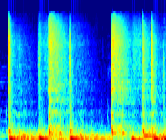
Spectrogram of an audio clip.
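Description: Drum kit in a recorded pop-rock song, coming in after a brief gap with kick-drum and snare hits, several strikes about half a second apart.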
